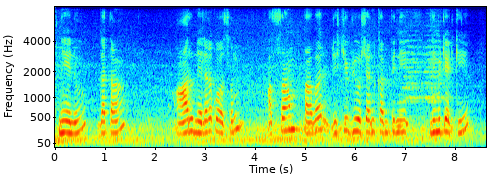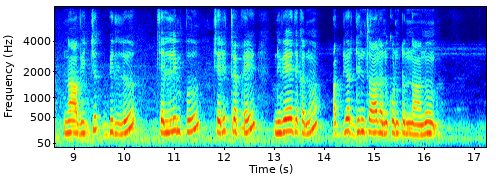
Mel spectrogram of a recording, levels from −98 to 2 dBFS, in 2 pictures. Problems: background sounds at intervals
